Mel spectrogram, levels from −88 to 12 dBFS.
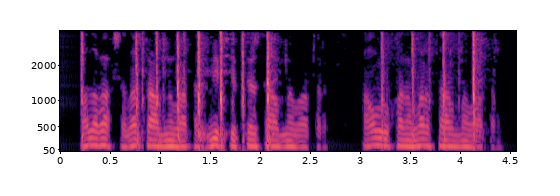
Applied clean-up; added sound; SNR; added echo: classical method spectral subtraction.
